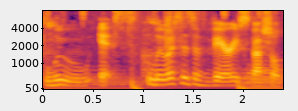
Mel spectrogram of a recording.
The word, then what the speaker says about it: Lewes: And yes, even though it's spelled L-E-W-E-S, it is pronounced Lewis.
